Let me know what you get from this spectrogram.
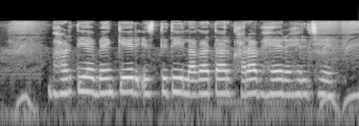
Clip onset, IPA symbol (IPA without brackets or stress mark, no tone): bʱ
